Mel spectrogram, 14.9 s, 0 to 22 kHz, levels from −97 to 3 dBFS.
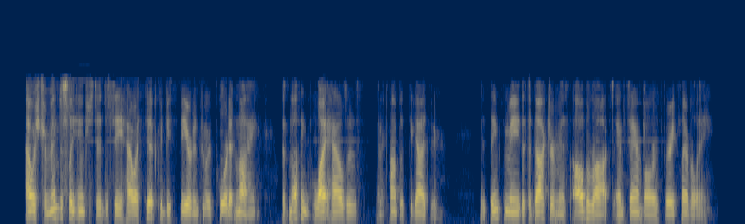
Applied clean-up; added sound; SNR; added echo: neural mask model DeepFilterNet 3.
